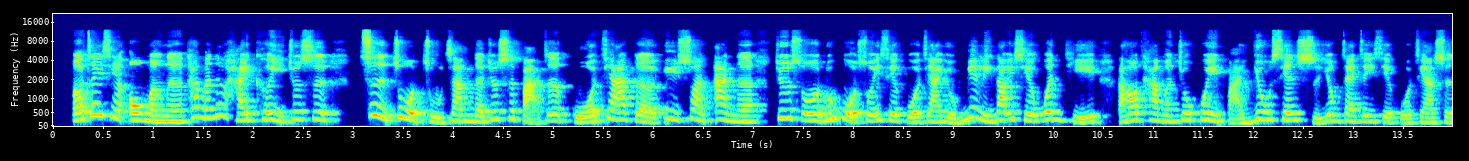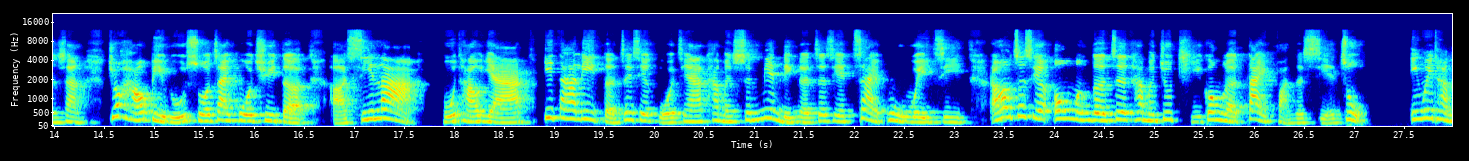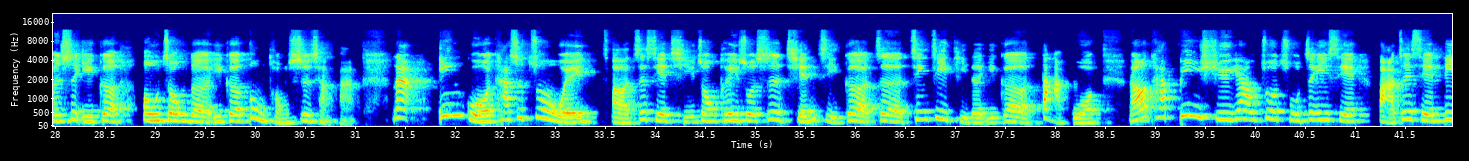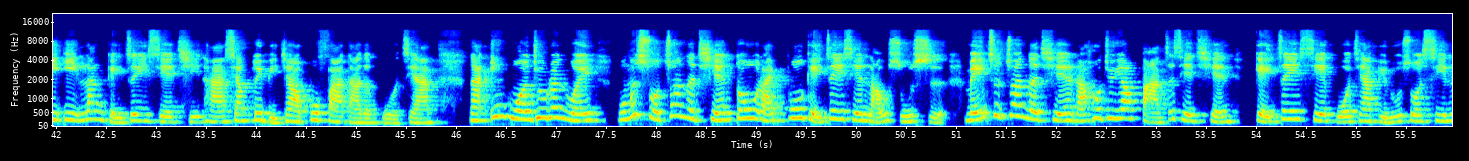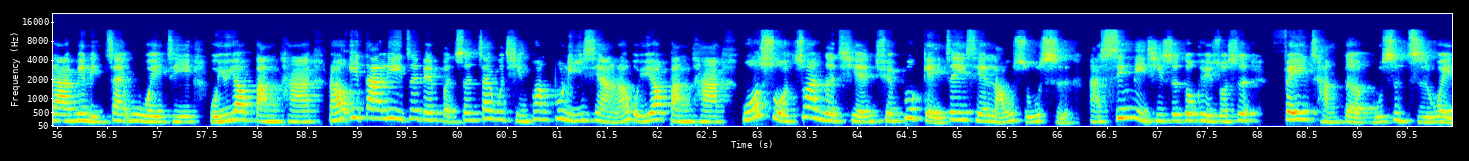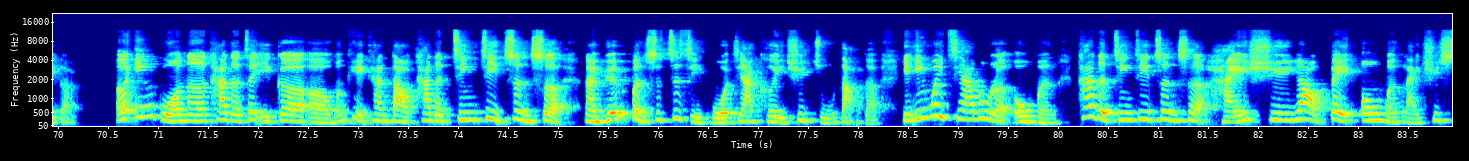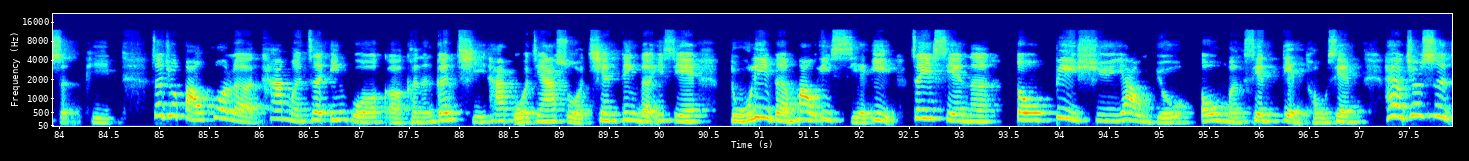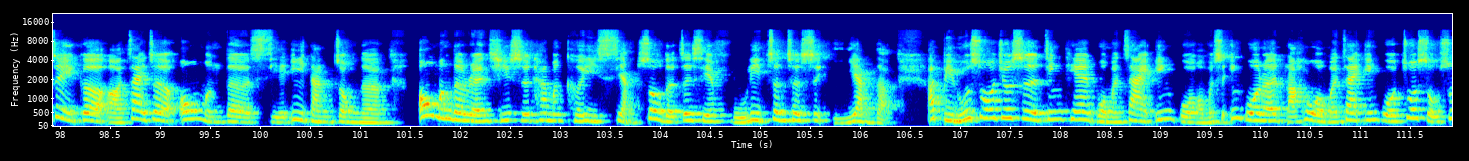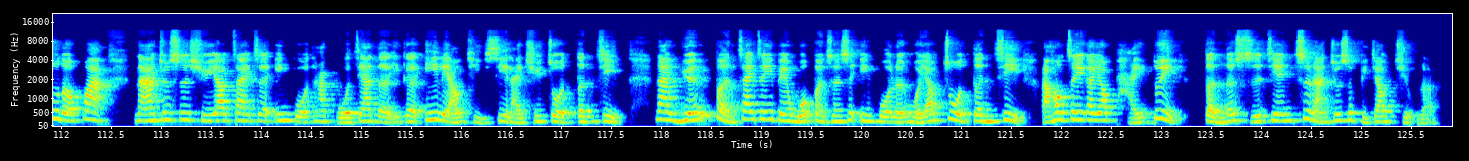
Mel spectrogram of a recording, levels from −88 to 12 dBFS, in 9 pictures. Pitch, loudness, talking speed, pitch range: 225 Hz, -22 LUFS, 265 characters per minute, 185-265 Hz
